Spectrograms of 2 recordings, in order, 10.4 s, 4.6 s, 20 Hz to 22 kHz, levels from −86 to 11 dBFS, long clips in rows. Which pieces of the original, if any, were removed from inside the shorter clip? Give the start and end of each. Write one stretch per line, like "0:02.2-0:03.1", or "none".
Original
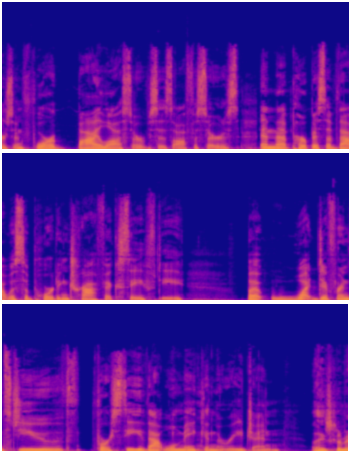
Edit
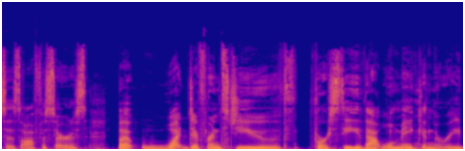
0:02.5-0:05.8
